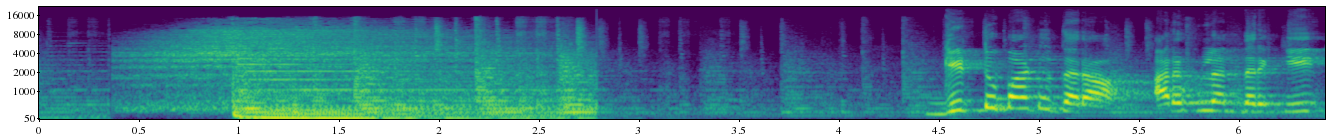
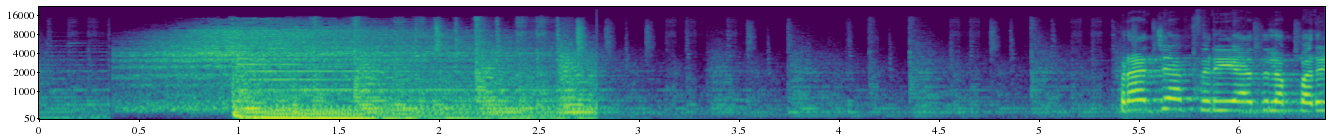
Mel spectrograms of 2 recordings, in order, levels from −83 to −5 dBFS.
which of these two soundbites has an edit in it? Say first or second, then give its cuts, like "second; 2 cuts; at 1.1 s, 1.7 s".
second; 2 cuts; at 2.8 s, 4.8 s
